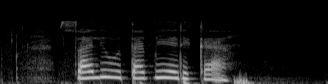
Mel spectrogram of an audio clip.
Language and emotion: Russian, positive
